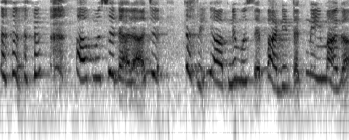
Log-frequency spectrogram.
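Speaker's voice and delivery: high, sobbing melodramatic whine; whiny fake crying. Wife sobbing at husband over not asking her for water, whiny fake crying. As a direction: wail like a wronged wife craving attention.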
